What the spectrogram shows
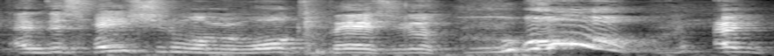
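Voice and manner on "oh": mock shriek of fright, much higher and louder; imitating a startled cry. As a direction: squeal like a passer-by caught off guard. Woman startled by skeleton.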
